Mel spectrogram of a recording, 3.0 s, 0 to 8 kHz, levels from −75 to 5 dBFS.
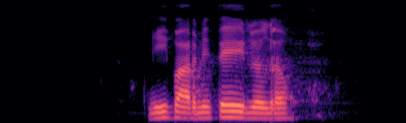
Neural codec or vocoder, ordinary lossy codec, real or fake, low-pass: autoencoder, 22.05 kHz, a latent of 192 numbers a frame, VITS, trained on one speaker; Opus, 64 kbps; fake; 7.2 kHz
